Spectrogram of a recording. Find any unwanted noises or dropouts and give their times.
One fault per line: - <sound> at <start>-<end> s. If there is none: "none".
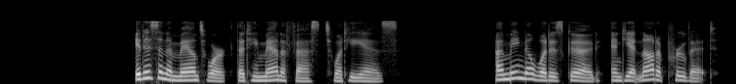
none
